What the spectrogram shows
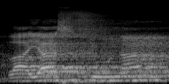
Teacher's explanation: Hilang harkat fathahnya, kemudian ditahan tasdidnya.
